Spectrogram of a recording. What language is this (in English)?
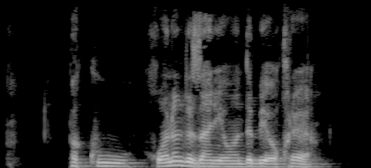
Central Kurdish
